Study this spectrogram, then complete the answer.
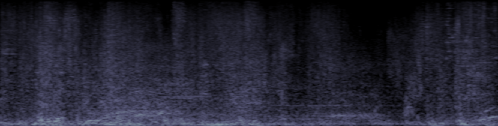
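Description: Spell effects crackle and blast in a video game battle.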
